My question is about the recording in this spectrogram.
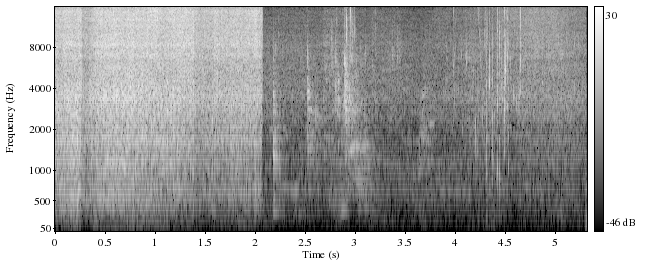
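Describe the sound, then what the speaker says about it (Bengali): Mustard oil crackles and hisses hard in a kadai tempered with mustard seeds, dried red chilies and bay leaves. Then chalta dal is poured in and the roar drops to scattered sputters and pops. "এবার ডালটা ছকে দেব।"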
